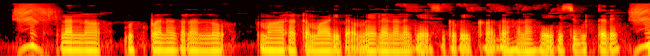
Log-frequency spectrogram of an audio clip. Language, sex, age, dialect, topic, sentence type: Kannada, male, 56-60, Coastal/Dakshin, agriculture, question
